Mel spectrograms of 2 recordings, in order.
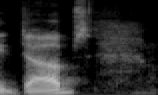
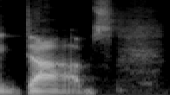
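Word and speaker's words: Doubs: So if you listen to a lot of like content providers, they'll probably say Dubs because his like college announcers and stuff called him Dubs. And he was like too nice to tell them that it's actually Dobbs.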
